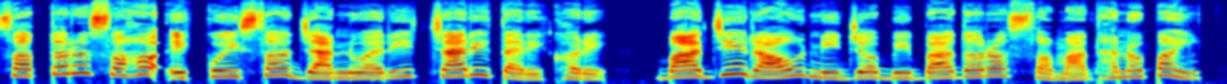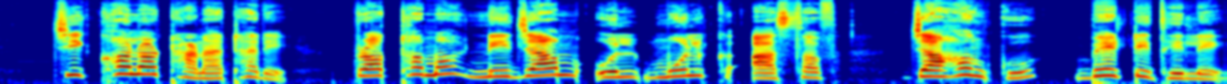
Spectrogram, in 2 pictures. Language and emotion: Odia, neutral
